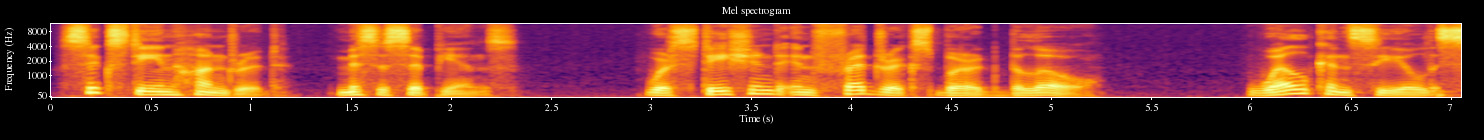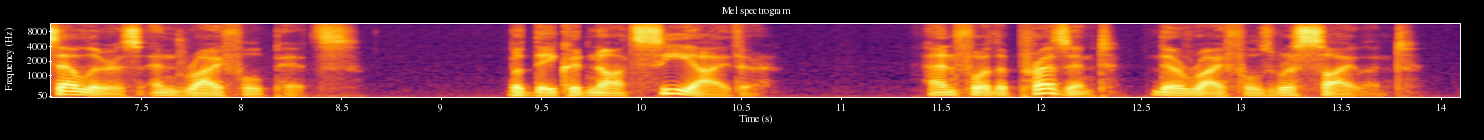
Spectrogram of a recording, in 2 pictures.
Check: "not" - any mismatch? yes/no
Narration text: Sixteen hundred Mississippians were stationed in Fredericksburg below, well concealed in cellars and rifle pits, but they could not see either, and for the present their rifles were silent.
no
